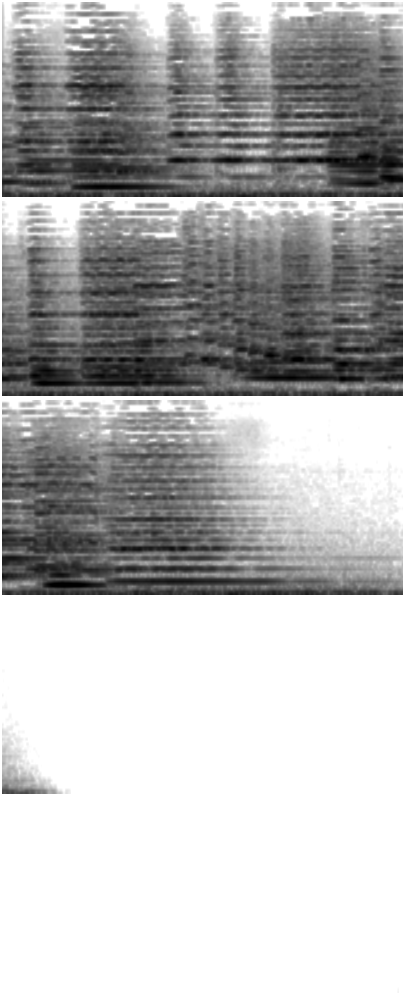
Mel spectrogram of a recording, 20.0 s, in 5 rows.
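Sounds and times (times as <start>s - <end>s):
instrumental piece: 0.0s - 11.9s.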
